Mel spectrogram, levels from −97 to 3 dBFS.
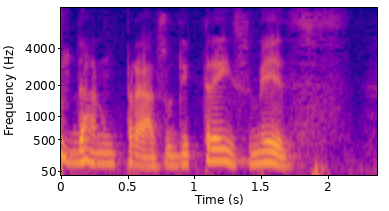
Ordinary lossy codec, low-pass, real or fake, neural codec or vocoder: none; none; real; none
